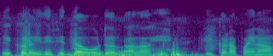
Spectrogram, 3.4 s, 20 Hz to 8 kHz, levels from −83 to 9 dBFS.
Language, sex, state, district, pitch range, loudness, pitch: Telugu, male, Andhra Pradesh, Sri Satya Sai, 145-160 Hz, -19 LUFS, 155 Hz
